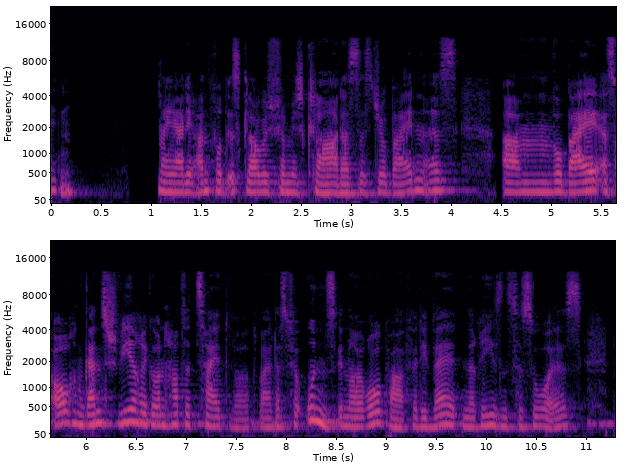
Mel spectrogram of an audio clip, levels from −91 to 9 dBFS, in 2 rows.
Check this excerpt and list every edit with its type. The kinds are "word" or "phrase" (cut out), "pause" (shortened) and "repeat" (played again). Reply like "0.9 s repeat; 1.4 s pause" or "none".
5.6 s word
